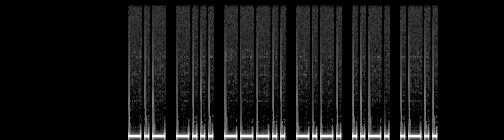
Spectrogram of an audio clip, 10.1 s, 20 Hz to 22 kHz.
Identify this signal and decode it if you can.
Morse code, heard as a keyed tone, about 15 wpm, 700 Hz. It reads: KB8CFL
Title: USA Call Signs - 6 Characters - Repeated 2x - 15wpm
